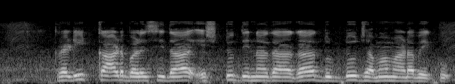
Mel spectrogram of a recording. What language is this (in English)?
Kannada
